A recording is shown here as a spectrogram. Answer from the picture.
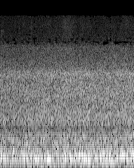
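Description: Steady, even background rush of room noise with no distinct events.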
